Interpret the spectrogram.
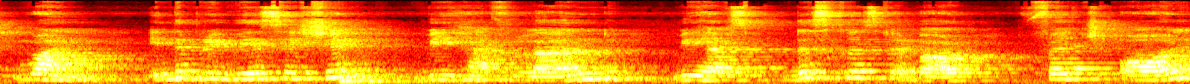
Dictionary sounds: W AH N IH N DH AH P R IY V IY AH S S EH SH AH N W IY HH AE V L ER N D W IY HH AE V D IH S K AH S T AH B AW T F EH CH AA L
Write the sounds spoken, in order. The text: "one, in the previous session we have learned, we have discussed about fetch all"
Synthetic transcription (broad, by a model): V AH N IH N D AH P R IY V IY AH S S EH SH AH N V IY HH AE V L ER N D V IY HH AE V D IH S K AH S T AH B AW T F EH CH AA L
